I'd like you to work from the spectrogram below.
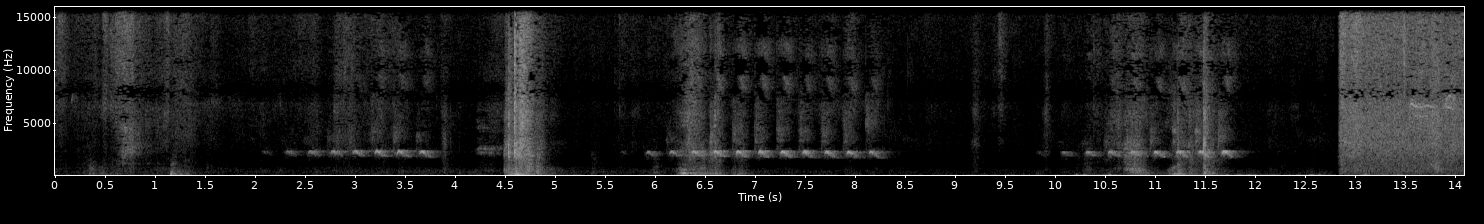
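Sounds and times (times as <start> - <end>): bird trilling: 5.9 - 8.4.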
